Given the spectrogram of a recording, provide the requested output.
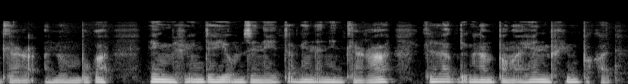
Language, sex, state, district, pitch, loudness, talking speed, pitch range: Mizo, male, Mizoram, Aizawl, 105 Hz, -20 LUFS, 220 wpm, 100-110 Hz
